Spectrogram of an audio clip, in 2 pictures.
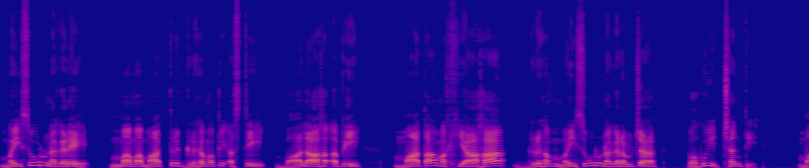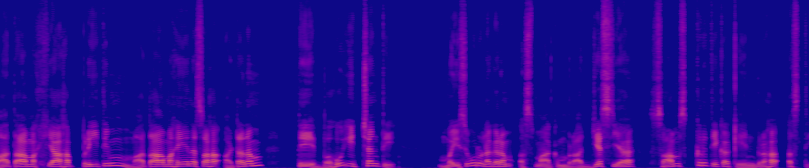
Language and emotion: Sanskrit, neutral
